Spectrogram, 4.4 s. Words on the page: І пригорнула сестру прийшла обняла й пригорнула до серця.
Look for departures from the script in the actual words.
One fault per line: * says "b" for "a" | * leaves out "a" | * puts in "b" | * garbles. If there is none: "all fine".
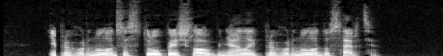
all fine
